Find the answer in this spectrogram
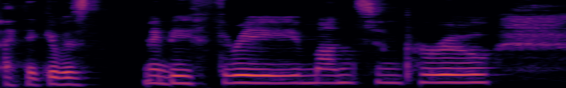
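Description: A woman with a Midwestern American accent, a dark, mellow tone and a quiet background. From US Midwest, Detroit suburbs. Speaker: podcast guest. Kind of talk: casual chat.

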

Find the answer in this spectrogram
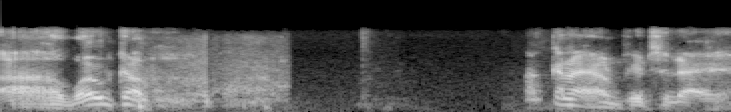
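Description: Put-on character voice from a man, at a moderate pace. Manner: welcoming, friendly.

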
